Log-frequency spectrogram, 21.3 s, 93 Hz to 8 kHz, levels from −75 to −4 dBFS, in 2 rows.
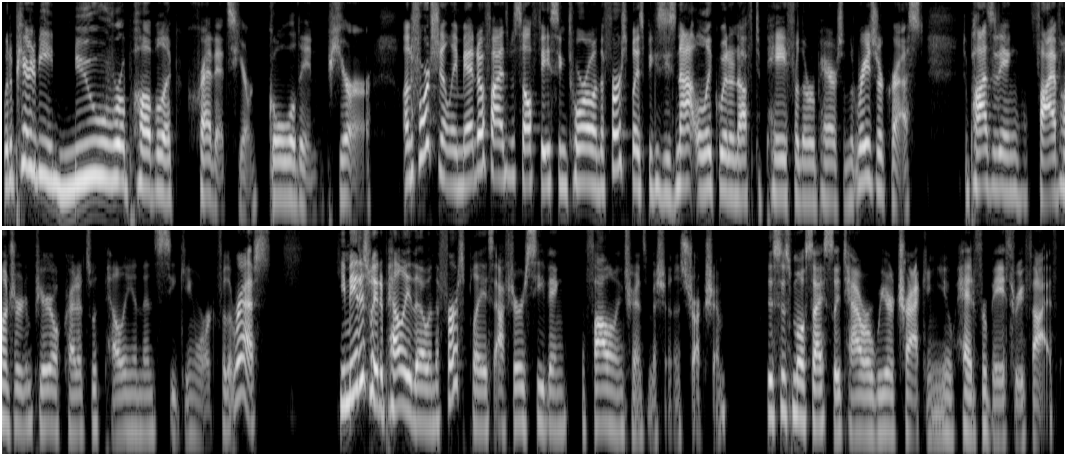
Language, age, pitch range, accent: English, 20-39, 170-265 Hz, American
